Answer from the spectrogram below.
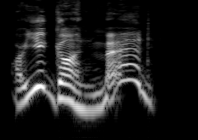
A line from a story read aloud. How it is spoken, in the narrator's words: he cried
